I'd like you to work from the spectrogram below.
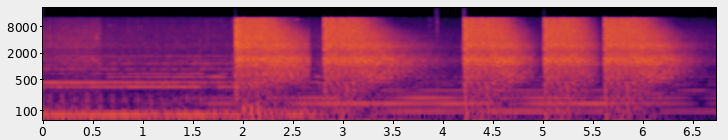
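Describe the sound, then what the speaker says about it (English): A Czechoslovakian-made Scorpion machine pistol fires five loud, separate bursts over a steady low hum, each a sharp rattling spray of rounds followed by a brief pause. "This is a Czechoslovakian-made Scorpion machine pistol. It's capable of firing at a rate of"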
